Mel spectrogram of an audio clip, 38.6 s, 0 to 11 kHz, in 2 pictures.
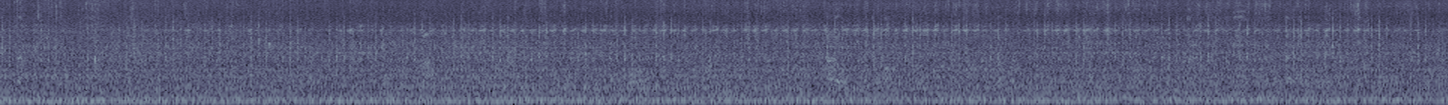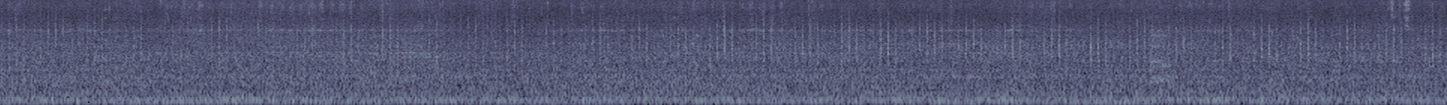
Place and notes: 馬公港, Penghu County - In the dock
In the dock
Zoom H2n MS+XY
Magong City, Penghu County, Taiwan, 22 October 2014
